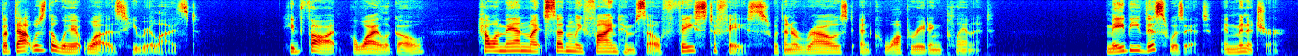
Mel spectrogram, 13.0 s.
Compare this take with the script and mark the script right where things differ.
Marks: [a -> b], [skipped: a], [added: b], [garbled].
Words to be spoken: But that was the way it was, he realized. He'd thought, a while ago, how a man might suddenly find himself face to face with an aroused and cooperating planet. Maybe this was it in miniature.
But that was the way it was, he realized. He'd thought, a while ago, how a man might suddenly find himself face to face with an aroused and cooperating planet. Maybe this was it in miniature.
